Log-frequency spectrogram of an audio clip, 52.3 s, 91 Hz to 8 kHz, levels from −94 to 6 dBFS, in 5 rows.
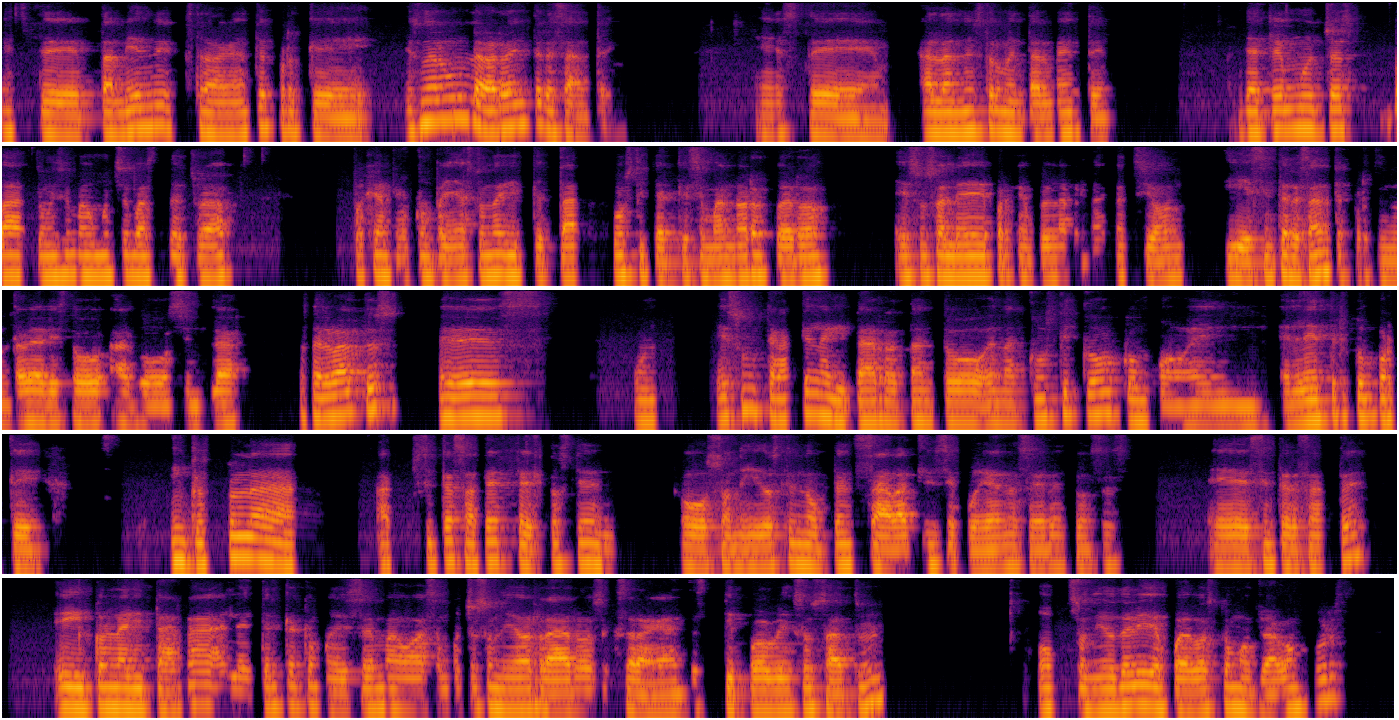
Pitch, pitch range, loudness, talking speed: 110 Hz, 105-125 Hz, -22 LUFS, 130 wpm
